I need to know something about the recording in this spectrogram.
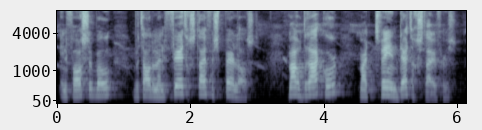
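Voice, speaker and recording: A man acts out a young orphan messenger boy in an audio drama. His voice sits fairly high, and he is courteous and eager, reporting each piece of news with careful detail. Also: a little slow, a bit bright. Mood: informative, keen. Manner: polite, informative, recites news in detail.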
